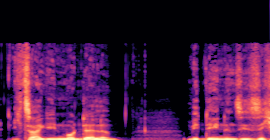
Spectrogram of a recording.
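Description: This man's very deep, low voice is somewhat breathy, with lively intonation. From Ruhr area, Germany. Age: 60s. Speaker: coach and podcast host. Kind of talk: scripted podcast intro monologue.

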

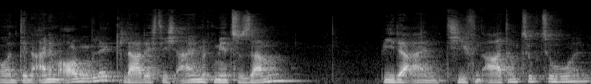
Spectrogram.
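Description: A man speaks at a fairly low pitch. He has a plain, everyday voice. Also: ordinary pitch variation. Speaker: meditation guide. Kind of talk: guided meditation. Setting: recorded live show for Facebook. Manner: calm, slow and soothing, soft-spoken, with gentle pauses.

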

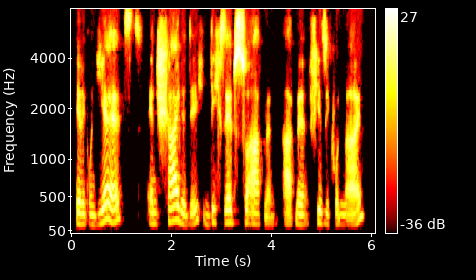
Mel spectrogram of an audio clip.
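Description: Speaking at a very slow pace, a man leaves hardly any pauses. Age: 50s. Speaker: NLP trainer. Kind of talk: casual chat; guided breathing exercise.

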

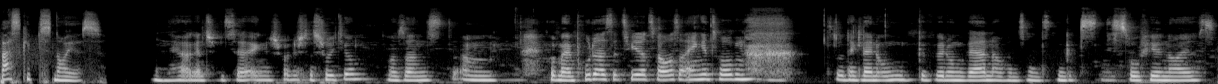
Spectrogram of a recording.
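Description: Monotone, flat intonation runs through a woman's voice. Her pitch is medium and her pace is moderate. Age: 20s. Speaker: university student. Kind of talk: interview answers. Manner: casual, colloquial.

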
